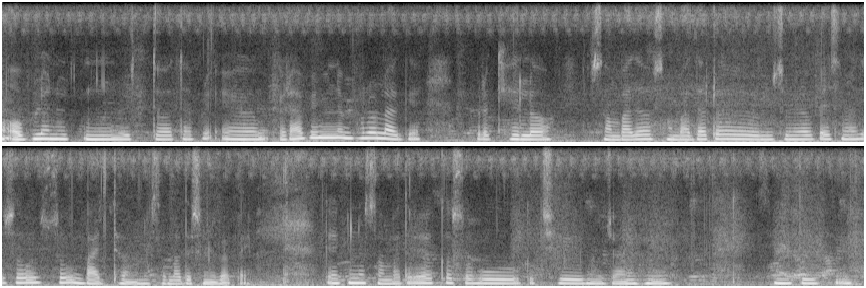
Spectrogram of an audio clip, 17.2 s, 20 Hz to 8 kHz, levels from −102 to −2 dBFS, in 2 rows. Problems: constant background noise, continuous background conversations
